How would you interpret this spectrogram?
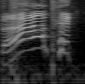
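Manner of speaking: high, loud sudden cry of alarm; startled yelp. Real, not acted. Streamer suddenly spotting a pit, yelping high and loud. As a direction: yelp as the pit appears under you.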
